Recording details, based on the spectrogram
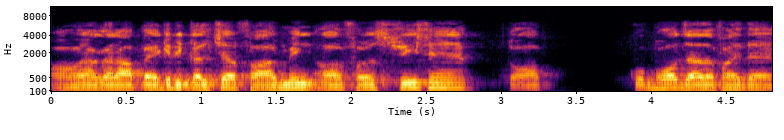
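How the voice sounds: Moderate pace and fairly even intonation, with audible room echo. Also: man, medium pitch for a man.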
